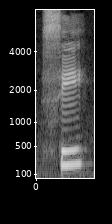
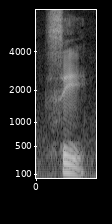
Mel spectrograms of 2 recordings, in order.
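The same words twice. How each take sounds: First: The pitch stays high and level. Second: The pitch stays level in the middle. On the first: "high flat" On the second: "mid flat"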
